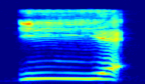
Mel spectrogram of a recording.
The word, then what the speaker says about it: いいえ: And be careful when you say いいえ. It has a long E sound. It's spelled E-E, but it's pronounced E. It's a long vowel. Right. いいえ.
